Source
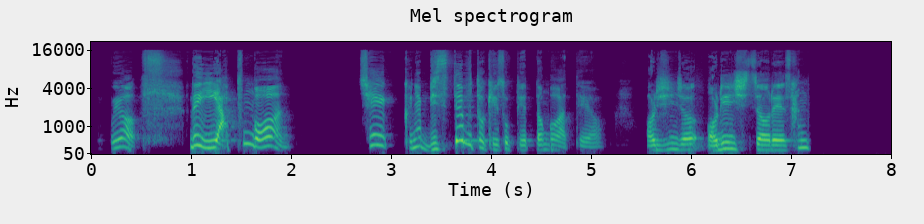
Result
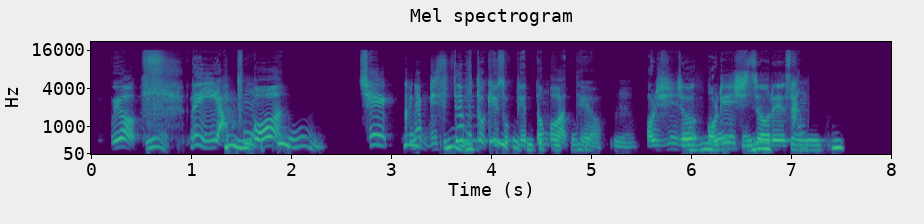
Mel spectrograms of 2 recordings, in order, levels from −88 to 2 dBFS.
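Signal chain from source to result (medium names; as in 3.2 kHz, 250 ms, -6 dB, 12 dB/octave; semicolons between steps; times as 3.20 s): peak limiter -19 dBFS, peak gain reduction 10 dB; 2.87–3.60 s: distance through air 67 m; bands offset in time highs, lows 340 ms, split 450 Hz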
